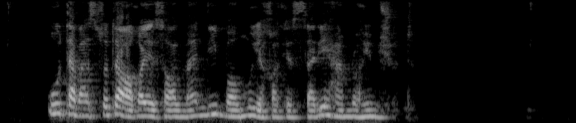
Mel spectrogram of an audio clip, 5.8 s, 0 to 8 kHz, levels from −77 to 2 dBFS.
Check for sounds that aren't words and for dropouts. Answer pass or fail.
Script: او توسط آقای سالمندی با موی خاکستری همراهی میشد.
pass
